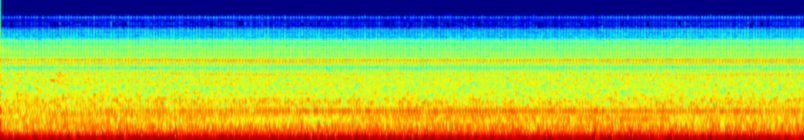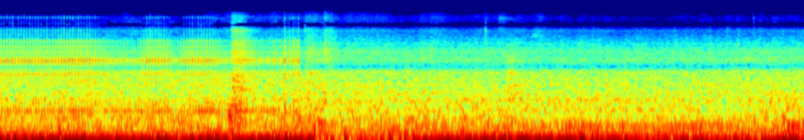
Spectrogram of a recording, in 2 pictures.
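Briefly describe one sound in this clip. A bus engine rumbles steadily close by.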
